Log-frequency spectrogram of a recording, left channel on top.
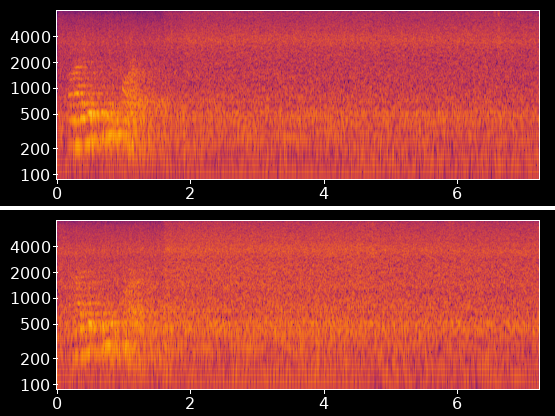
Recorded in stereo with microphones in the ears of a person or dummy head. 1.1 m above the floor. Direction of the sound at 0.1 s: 45° left (ahead or behind).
